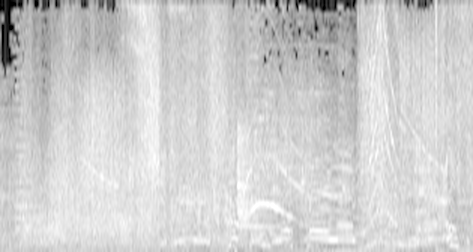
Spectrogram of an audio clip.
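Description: Cartoon soundtrack of music and sound effects: a rushing flight noise for the first couple of seconds, then short wordless voice sounds and gliding effect tones.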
